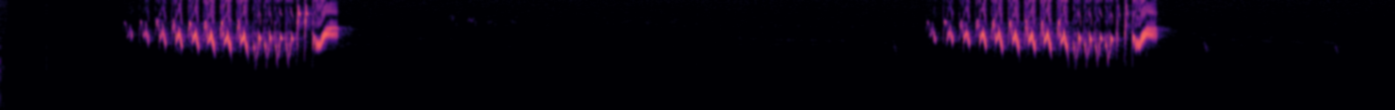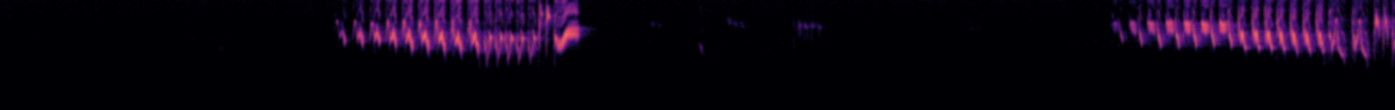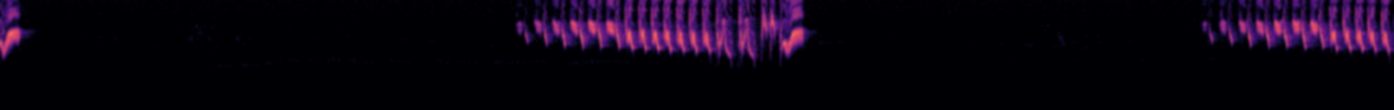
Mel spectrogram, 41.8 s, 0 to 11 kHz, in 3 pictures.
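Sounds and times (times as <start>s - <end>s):
caged chaffinch singing a rattling song phrase: 1.2s - 3.4s, 9.3s - 11.6s, 17.3s - 19.8s, 25.1s - 28.1s, 33.1s - 36.0s, 39.9s - 41.8s.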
